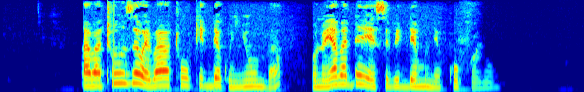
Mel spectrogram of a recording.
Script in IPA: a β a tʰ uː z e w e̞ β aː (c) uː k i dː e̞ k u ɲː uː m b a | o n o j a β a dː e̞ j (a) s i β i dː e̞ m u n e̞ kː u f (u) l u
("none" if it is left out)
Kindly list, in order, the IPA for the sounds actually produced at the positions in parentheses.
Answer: t, e, u

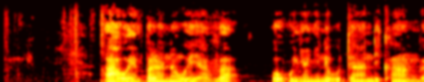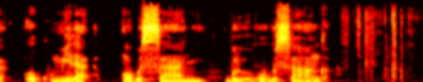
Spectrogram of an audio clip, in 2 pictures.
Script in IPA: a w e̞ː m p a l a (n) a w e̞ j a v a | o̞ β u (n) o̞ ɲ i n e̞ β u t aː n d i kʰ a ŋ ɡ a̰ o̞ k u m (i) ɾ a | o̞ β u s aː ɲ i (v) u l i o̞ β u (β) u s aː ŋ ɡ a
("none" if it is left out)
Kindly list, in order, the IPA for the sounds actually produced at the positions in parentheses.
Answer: n, ɲ, i, β, β

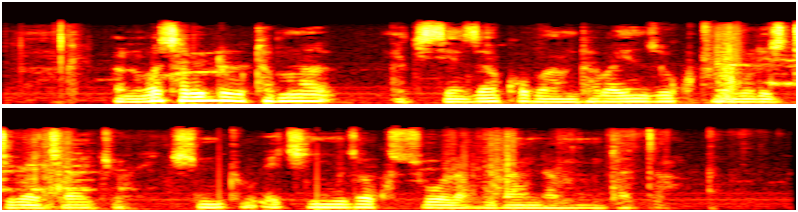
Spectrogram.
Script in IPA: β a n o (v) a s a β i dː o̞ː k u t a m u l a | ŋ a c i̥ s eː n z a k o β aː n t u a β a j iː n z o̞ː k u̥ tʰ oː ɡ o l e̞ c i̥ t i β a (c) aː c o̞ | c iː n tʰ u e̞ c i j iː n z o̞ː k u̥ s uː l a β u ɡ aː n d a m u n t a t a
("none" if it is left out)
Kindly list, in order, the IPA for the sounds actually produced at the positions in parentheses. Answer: β, c

